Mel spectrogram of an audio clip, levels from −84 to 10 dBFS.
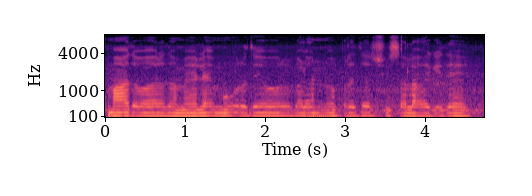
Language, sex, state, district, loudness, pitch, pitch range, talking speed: Kannada, male, Karnataka, Bangalore, -19 LUFS, 110 Hz, 105-110 Hz, 65 wpm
